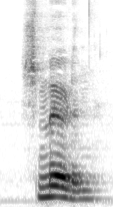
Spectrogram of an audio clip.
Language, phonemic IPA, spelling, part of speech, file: Dutch, /ˈsmø.lə(n)/, smeulen, verb, Nl-smeulen.ogg
- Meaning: to smoulder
